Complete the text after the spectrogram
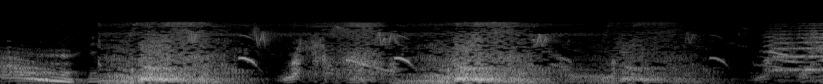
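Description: A man laughs heartily close to a microphone.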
